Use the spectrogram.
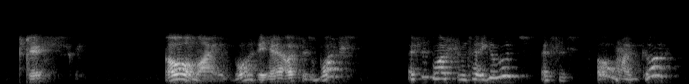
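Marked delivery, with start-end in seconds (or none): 1.7-6.7 very high, climbing, shocked outburst. Reviewing a disc, the speaker reacts in a high-pitched shocked voice. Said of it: "My voice is going high enough because I'm that shocked".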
